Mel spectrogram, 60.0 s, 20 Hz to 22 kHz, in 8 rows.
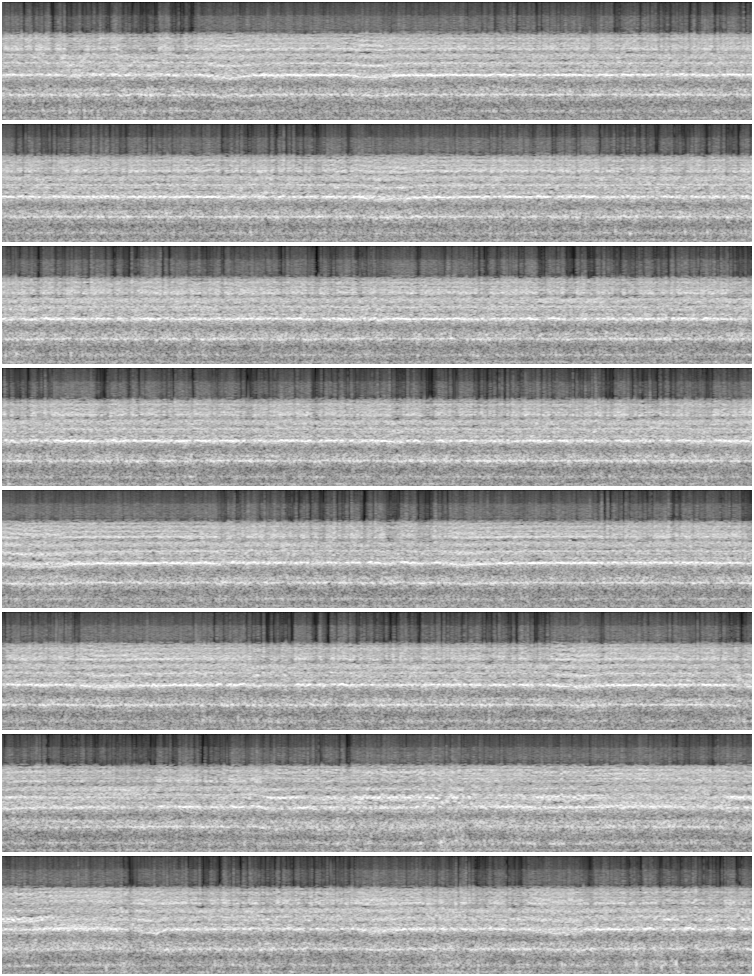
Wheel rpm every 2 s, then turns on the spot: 230, 230, 230, 230, 230, 230, 240, 230, 230, 230, 230, 230, 230, 230, 230, 230, 230, 230, 240, 230, 240, 230, 230, 230, 220, 230, 220, 230, 230, 230.
none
